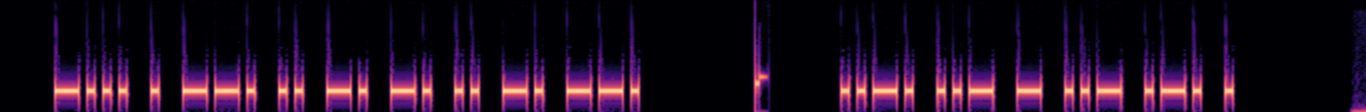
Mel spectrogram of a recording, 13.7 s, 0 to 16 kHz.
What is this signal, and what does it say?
Morse code, heard as a keyed tone, about 15 wpm, 700 Hz. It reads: BEGINNING FUTURE
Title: Sets of 3 Words - New Word Drill - 15wpm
